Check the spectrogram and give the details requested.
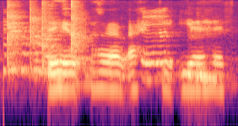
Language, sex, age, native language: Icelandic, male, 10, Icelandic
